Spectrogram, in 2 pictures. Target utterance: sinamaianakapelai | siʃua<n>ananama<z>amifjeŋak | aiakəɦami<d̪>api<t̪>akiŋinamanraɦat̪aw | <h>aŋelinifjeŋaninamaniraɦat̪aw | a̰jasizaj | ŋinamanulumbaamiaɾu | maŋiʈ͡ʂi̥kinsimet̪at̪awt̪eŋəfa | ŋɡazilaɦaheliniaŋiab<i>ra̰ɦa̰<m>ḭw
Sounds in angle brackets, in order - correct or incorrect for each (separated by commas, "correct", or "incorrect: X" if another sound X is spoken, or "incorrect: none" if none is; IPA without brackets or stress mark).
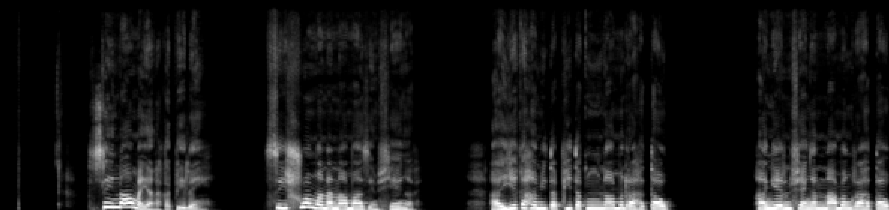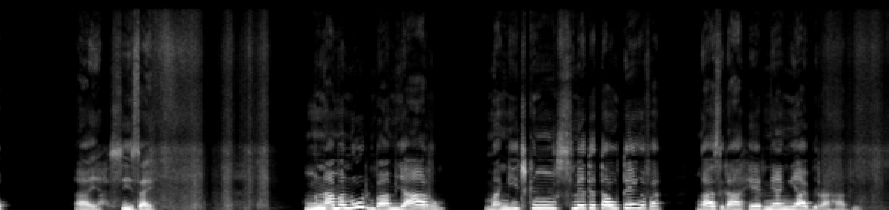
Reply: incorrect: m, correct, incorrect: t̪, correct, correct, correct, incorrect: b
